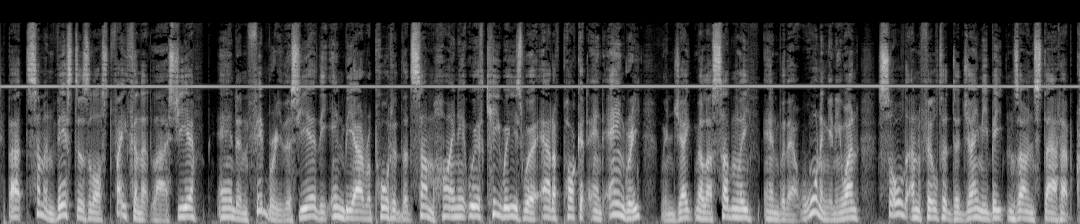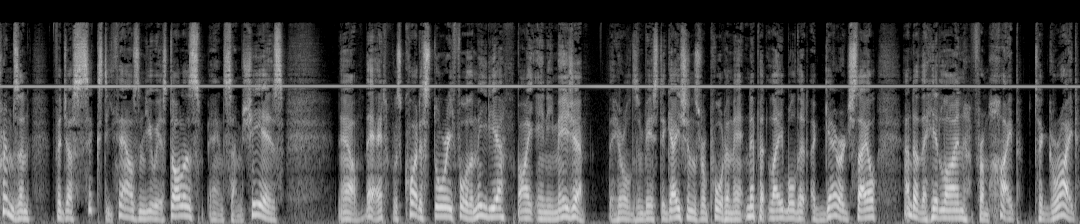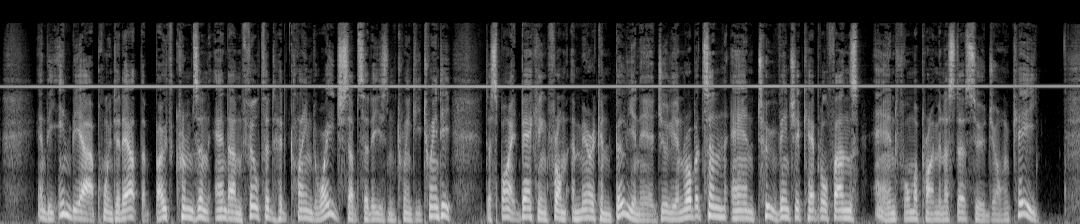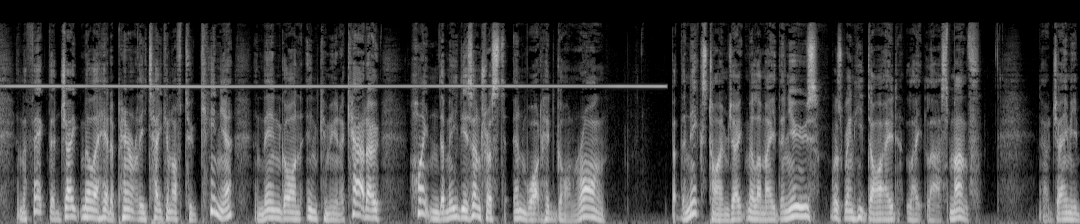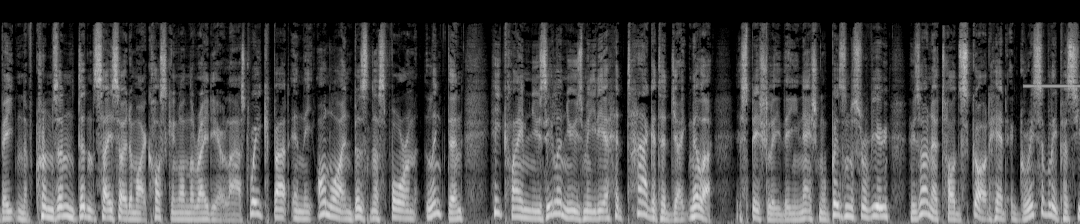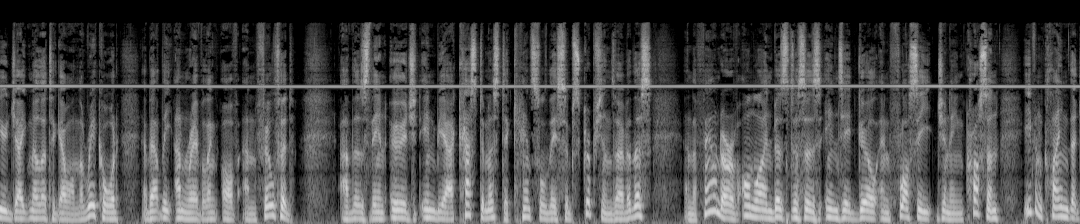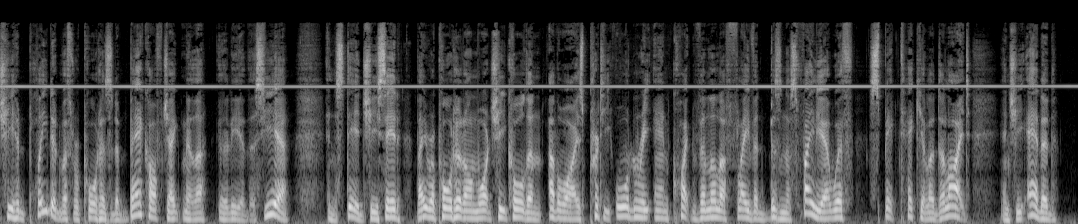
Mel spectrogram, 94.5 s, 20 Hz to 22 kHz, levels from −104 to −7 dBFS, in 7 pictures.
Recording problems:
high-pitched whine; noticeable; until 49 s and from 1:07 on; 4.5 kHz, 10 dB below the speech

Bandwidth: 14.5 kHz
